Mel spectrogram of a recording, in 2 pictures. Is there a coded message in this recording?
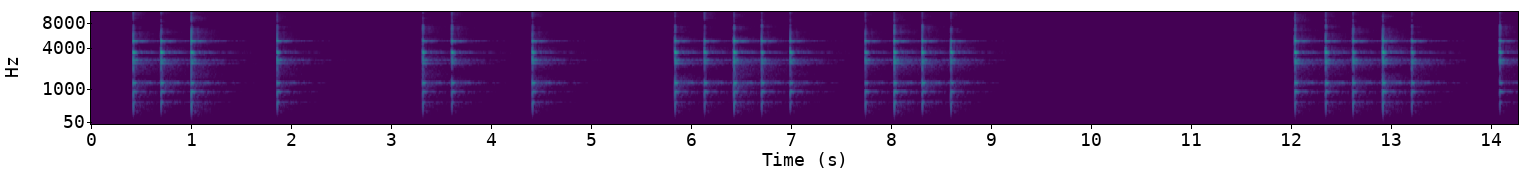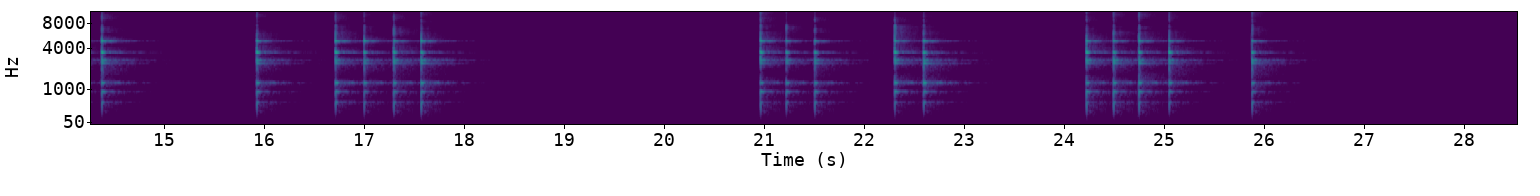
Yes: tap code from 0.4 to 26.0 s, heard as taps on a metal pipe, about 4 knocks a second, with room echo. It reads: LFY WD MQ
